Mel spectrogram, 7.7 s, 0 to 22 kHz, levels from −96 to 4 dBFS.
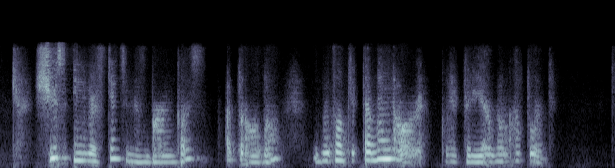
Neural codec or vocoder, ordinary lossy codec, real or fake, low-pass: codec, 44.1 kHz, 0.9 kbps, DAC; Opus, 16 kbps; fake; 7.2 kHz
